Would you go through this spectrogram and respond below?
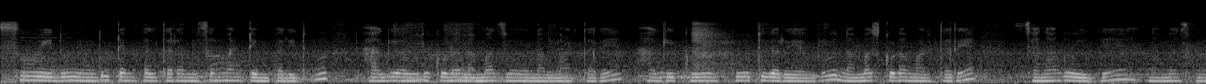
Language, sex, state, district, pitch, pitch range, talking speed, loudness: Kannada, female, Karnataka, Mysore, 170 Hz, 160-175 Hz, 105 wpm, -25 LUFS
